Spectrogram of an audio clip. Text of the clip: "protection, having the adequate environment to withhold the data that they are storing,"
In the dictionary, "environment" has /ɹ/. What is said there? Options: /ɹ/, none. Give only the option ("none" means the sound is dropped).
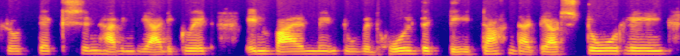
none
